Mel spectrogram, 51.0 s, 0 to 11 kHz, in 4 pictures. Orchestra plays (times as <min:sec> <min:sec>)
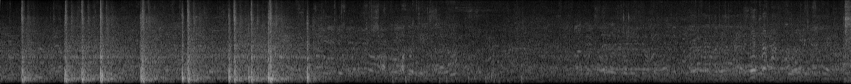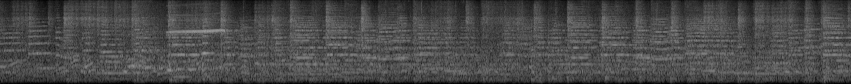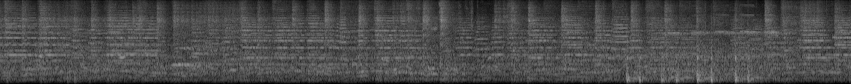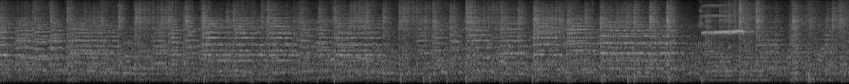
0:12.6 0:51.0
